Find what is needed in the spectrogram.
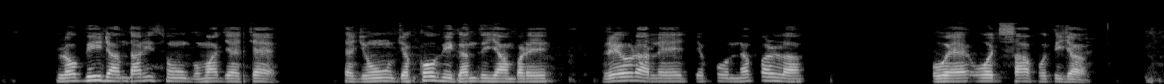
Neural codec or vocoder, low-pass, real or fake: codec, 16 kHz, 16 kbps, FreqCodec, smaller model; 7.2 kHz; fake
